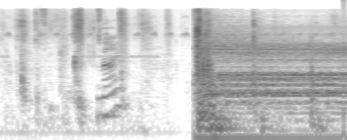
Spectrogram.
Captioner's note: door slams; orchestral music begins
